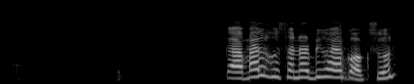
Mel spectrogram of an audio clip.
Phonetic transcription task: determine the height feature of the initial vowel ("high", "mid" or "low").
low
